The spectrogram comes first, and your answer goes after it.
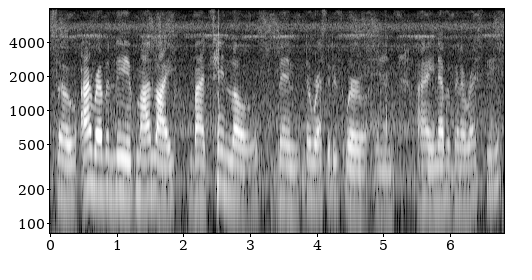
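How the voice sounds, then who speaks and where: The speaker has an American accent and a moderate pace. Noticeable background noise can be heard. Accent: sounds southern to people from up north. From DMV area (Maryland near DC and Virginia). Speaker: interviewee on the street. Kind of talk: casual street interview.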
